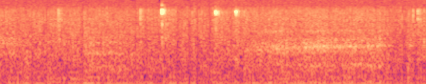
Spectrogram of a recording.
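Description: Near silence: faint room tone with three faint computer mouse clicks about a second in.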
